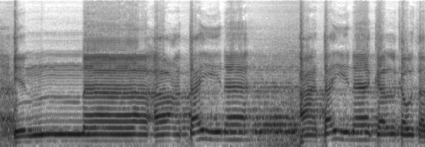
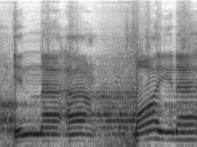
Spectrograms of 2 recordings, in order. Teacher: Bedanya Bapak gini ya, huruf ta itu ketika ini lidah Pak ya, ini lidah, ujung lidah yang ke tenggorokan. Bedanya kalau huruf ta dia hanya nempel ujungnya saja, sedangkan bagian dalamnya dia landai biasa. Huruf to dia naik. Makanya ketika kita melafalkan huruf to itu terkesan rengkang.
